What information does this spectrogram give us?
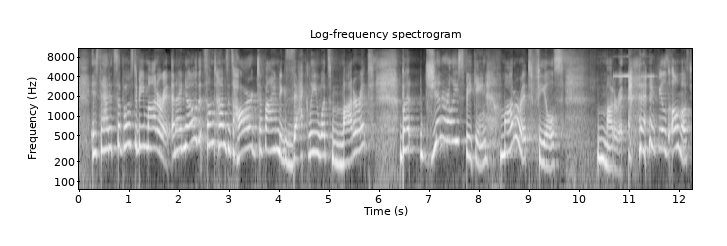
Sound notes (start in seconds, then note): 10.6 timer beeping; 10.9 laughing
